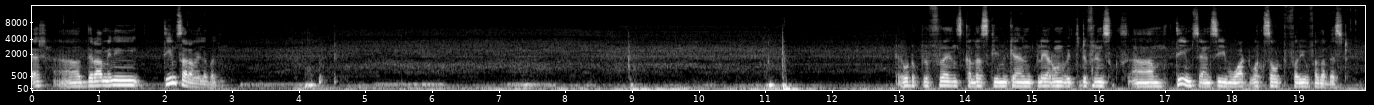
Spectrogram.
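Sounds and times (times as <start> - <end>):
low hum and hiss: 0.0 - 20.0.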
